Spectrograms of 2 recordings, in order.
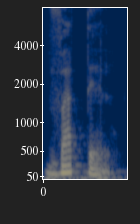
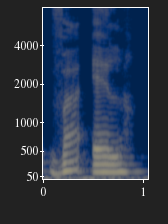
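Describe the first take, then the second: First: A t sound links the two vowels. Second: The vowels run together with no t sound. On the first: The speaker calls it right. "now I introduce the T to aid the pronunciation. Now I say va-t-elle" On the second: The speaker calls it wrong. "So I wouldn't say va-elle"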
